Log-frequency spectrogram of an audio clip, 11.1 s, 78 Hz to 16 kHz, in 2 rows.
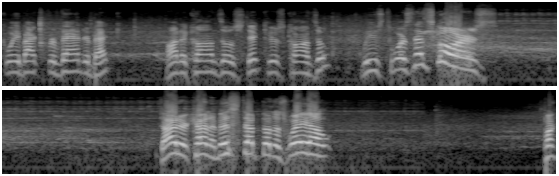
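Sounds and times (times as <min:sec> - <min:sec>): thin high tones: 0:04.1 - 0:09.8.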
